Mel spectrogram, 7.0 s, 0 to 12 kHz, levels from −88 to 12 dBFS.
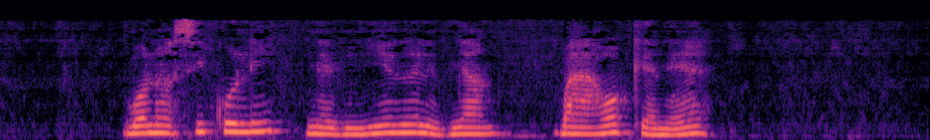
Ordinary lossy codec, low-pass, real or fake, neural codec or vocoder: MP3, 32 kbps; 7.2 kHz; fake; codec, 16 kHz, 4.8 kbps, FACodec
